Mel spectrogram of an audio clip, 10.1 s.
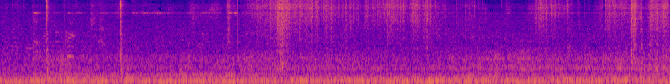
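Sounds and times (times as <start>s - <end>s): train low rumble: 0.0s - 10.0s
plastic wrapper rustling: 3.7s - 7.2s, 8.0s - 10.0s.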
